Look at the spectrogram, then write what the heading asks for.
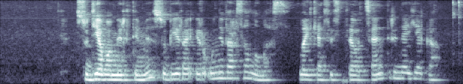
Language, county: Lithuanian, Panevėžys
